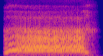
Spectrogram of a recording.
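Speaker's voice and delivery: loud, high groan of real frustration; frustrated groan. Real, not acted. Venting at the broken recording, loud groan. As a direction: let out an exasperated ugh.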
